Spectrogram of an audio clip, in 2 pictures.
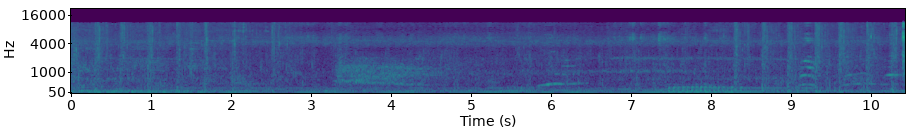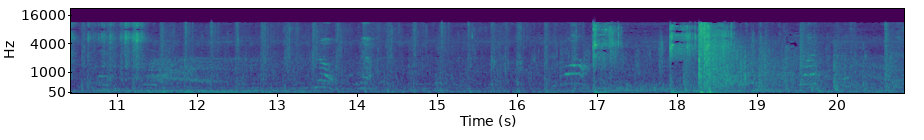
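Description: Footsteps tread steadily on dirt and wooden boards.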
